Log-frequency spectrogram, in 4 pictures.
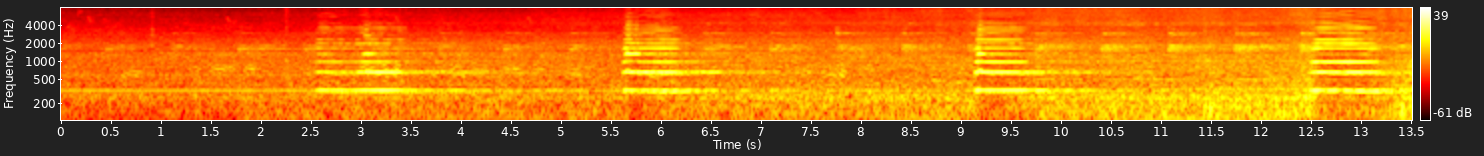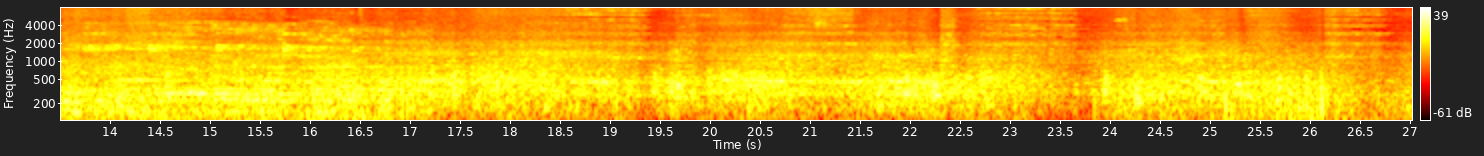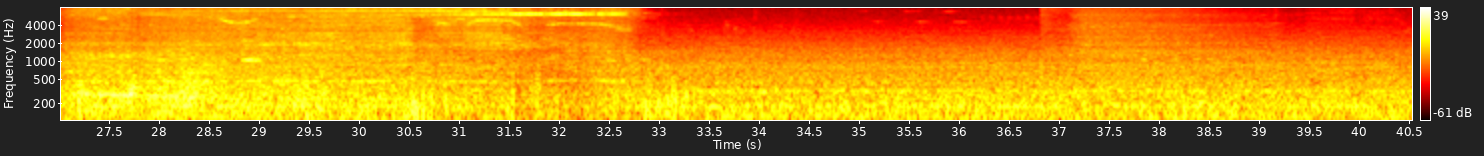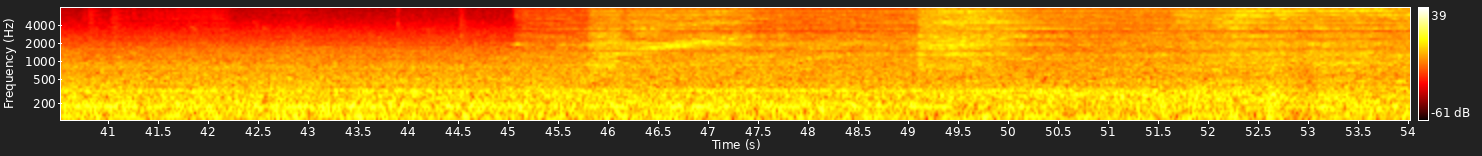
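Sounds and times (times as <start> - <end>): train horn blasts: 2.5 - 4.3, 5.6 - 7.0, 9.1 - 10.4, 12.4 - 13.5
high flange squeal: 13.2 - 17.2, 28.4 - 33.0, 45.1 - 54.0.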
